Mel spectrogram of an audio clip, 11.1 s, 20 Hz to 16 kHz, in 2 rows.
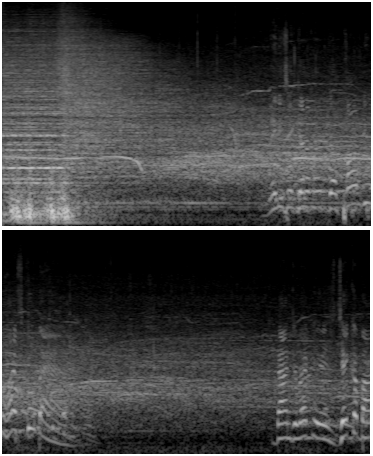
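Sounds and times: marching band brass and drums: 0:00.0 - 0:04.0
crowd cheering and applauding: 0:00.0 - 0:11.0.

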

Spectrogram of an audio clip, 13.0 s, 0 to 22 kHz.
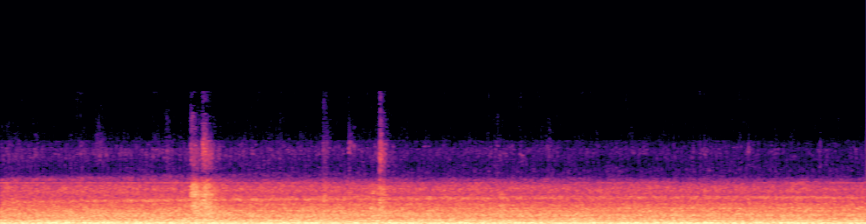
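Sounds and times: low rumbling noise: 0:00.0 - 0:13.0.

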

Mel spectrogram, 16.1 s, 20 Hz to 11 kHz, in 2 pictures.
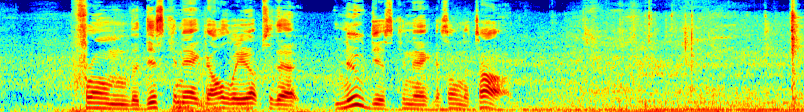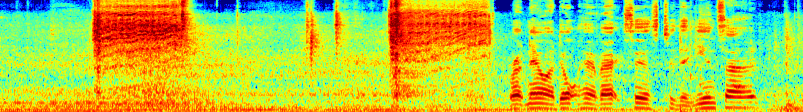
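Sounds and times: steady low rumble: 0:00.0 - 0:16.0
cordless driver running: 0:09.0 - 0:10.0, 0:11.9 - 0:13.0.

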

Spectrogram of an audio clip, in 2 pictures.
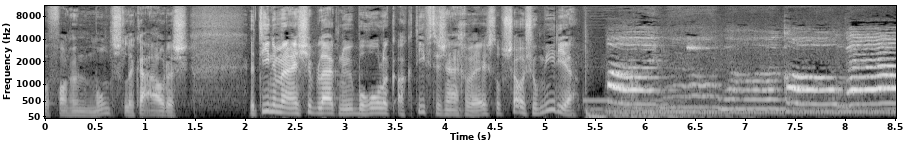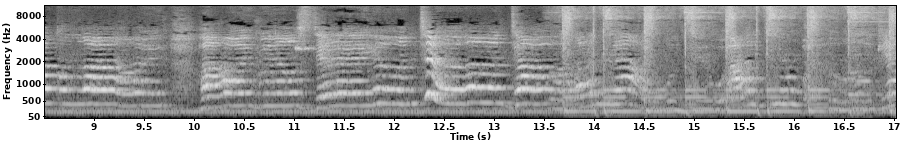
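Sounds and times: girl singing slow song: 0:05.4 - 0:17.0.

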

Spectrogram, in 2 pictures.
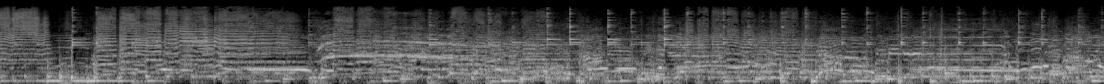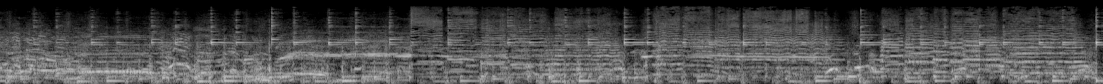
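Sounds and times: low drum beat: 0:00.8 - 0:20.7
voices singing: 0:01.0 - 0:22.0.

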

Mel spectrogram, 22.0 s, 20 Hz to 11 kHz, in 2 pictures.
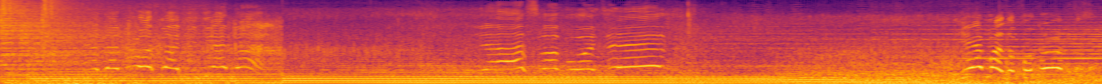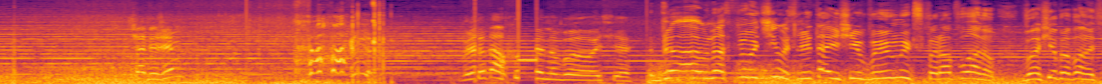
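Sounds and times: paramotor engine droning: 0:00.0 - 0:22.0.

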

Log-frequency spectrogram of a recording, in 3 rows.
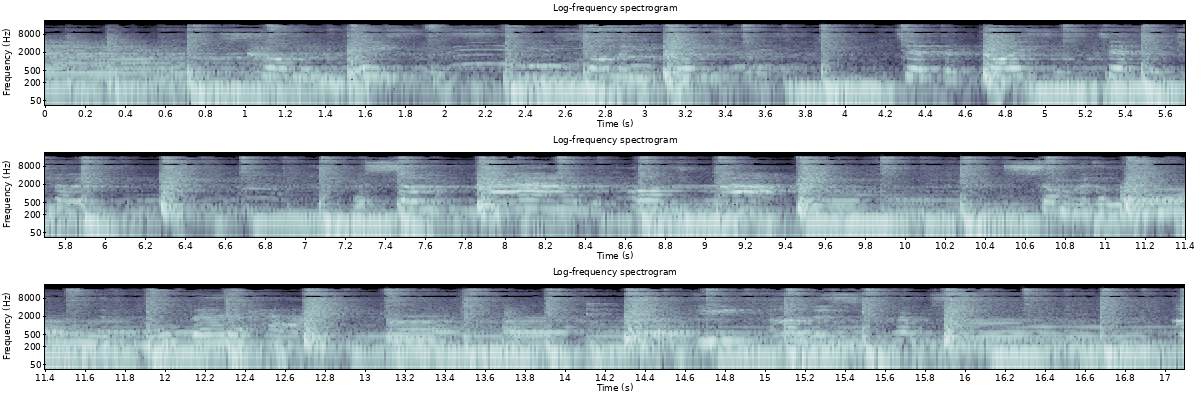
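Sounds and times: electric guitar: 0:00.0 - 0:04.1
woman singing lead: 0:00.0 - 0:13.5, 0:14.3 - 0:17.0
drum kit steady beat: 0:00.0 - 0:17.0.

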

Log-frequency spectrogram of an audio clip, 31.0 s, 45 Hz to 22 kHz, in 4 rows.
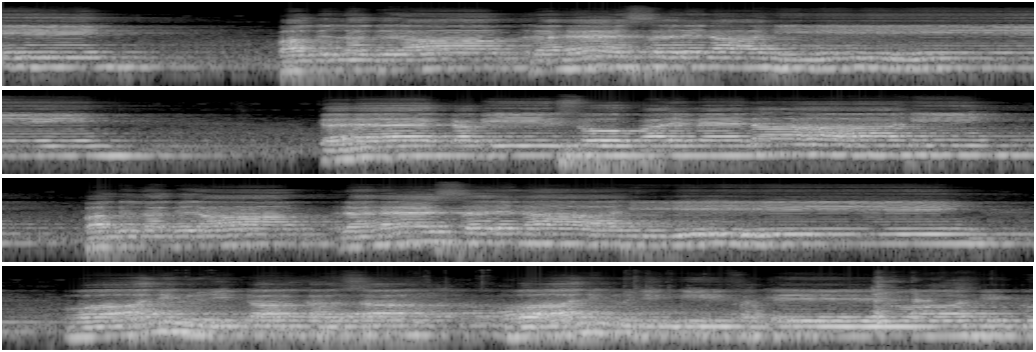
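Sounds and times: man chanting melodically: 0:00.0 - 0:09.4, 0:10.1 - 0:30.9.

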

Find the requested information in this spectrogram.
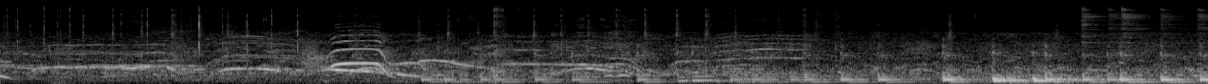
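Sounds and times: scattered claps: 0:00.0 - 0:03.1, 0:04.0 - 0:08.4
crowd woo: 0:00.0 - 0:08.2
low crowd chatter: 0:00.0 - 0:12.0.

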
